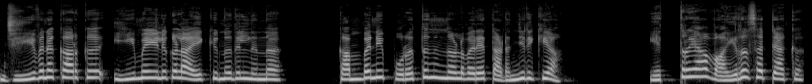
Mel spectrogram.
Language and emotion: Malayalam, fearful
